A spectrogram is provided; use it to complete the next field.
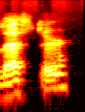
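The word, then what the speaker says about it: Leicester: that city in England that's called Lester yes yes you know how you spell it ler l e i c e s t r yeah why do you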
